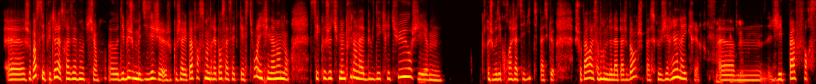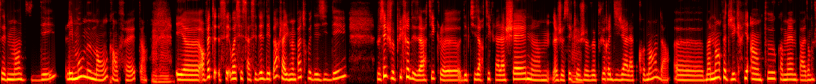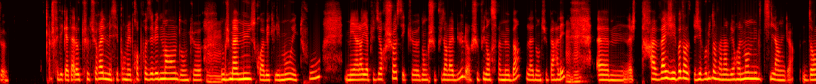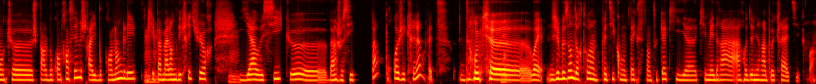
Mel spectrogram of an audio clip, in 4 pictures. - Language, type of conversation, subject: French, advice, Comment surmonter le doute sur son identité créative quand on n’arrive plus à créer ?
- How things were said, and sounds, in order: chuckle; tapping; stressed: "pas"; unintelligible speech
